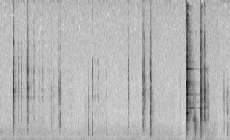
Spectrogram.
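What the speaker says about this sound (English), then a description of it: "What I'm doing is giving it a little snap and breaking each piece off" Small pieces of glass snapped off one at a time with curved-jaw grozing pliers while making a stained glass window, giving a few sharp, brief cracks and ticks over a quiet hum, with one louder snap near the end.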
